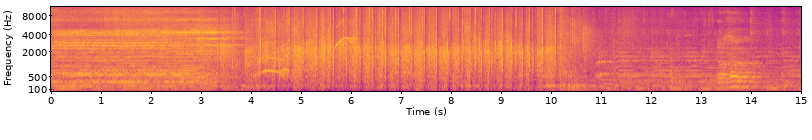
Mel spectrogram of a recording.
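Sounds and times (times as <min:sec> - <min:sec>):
audience applauding: 0:03.3 - 0:10.8
crowd whoops: 0:03.9 - 0:06.3.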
